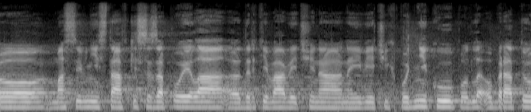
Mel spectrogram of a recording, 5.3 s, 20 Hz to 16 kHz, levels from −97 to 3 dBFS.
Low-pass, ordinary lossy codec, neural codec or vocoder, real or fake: 14.4 kHz; AAC, 64 kbps; none; real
